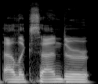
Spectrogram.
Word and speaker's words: Aleksandar: A man whose name I believe is pronounced Aleksandar.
